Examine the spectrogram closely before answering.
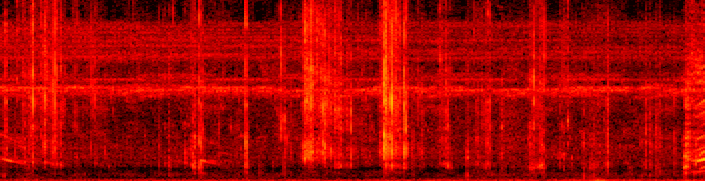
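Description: Chewing and crunching on a crisp fried fish head, close by: irregular sharp crackles as the fried porquinho's head is bitten and chewed.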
